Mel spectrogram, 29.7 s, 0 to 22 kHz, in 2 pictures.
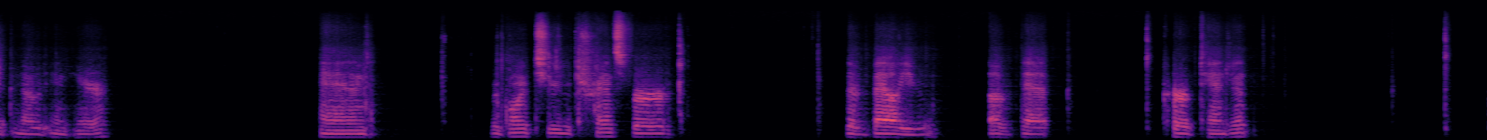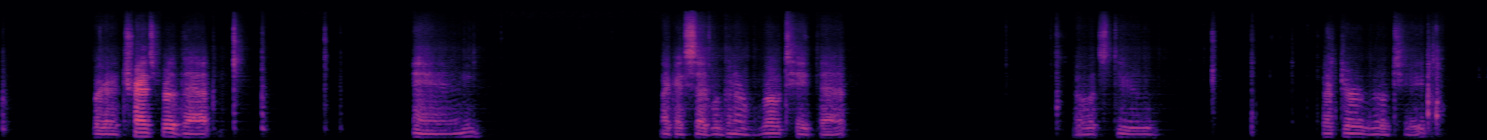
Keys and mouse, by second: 3.7 F3, 9.1-11.0 middle drag, 9.2-10.7 drag, 9.2-10.7 right drag, 10.9 click, 10.9 right click, 17.7-24.0 middle drag.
